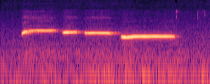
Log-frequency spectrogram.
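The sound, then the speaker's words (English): A person whistles an imitation of a tune once heard from a man on a sidewalk, in four clear, pure notes that step downward in pitch, the first and last held longest, with no talk over them. “he was kind of whistling this tune, right? It sounded like”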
